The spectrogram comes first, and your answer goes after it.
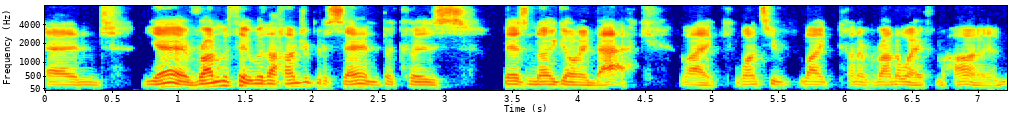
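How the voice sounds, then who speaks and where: Fairly low-pitched man with an Australian accent, fairly even intonation, moderate pace and a quiet background. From Australia, Townsville. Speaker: dancer and drag performer. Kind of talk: interview. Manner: halting.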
